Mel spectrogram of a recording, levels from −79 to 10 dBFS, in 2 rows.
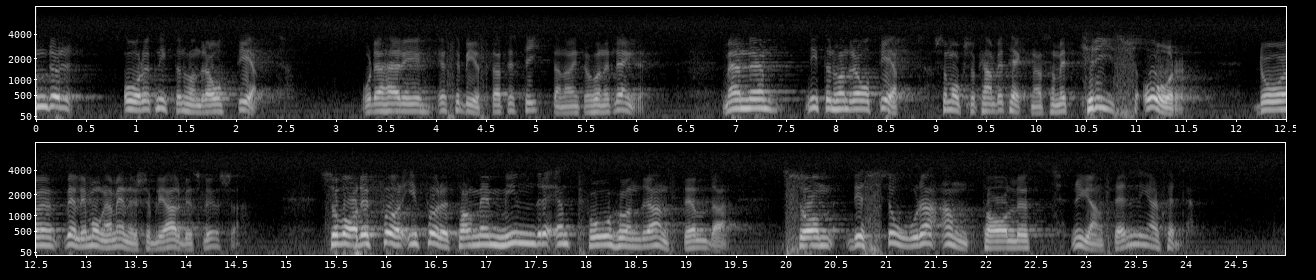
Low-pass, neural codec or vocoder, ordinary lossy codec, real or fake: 7.2 kHz; none; none; real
